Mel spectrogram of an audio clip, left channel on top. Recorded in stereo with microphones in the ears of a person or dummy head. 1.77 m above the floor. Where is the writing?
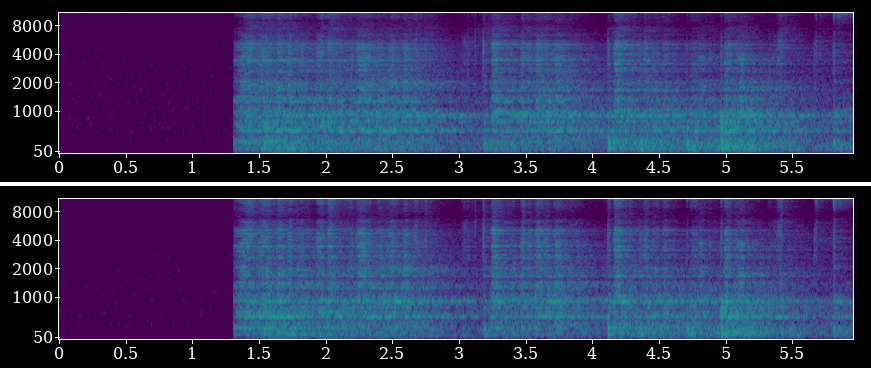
10° right (ahead or behind), 0.6 m.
